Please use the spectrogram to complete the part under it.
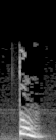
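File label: "冻" Mandarin Chinese; hsk; chinese-flashcards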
